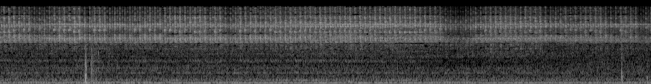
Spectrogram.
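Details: 2003 Toyota Yaris engine running, with a constant high-pitched chirp-like squeal and a couple of sharp ticks from the engine bay; cause undetermined.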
